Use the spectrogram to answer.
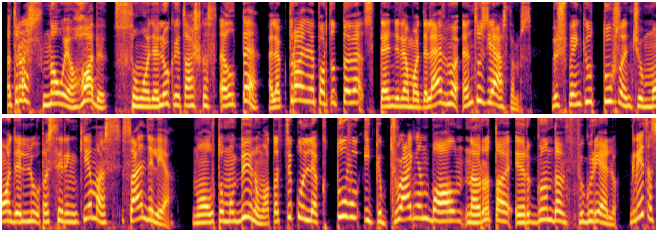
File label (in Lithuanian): balsai lietuviu vyras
